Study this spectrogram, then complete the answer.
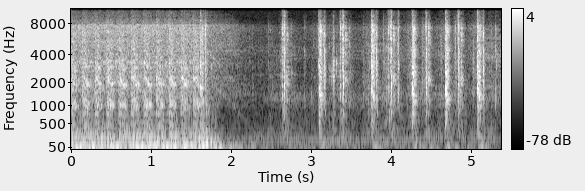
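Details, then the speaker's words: RX7 with 2JZ-GTE VVTi swap, owner suspects poor previous wiring causes hard starting: rapid steady cranking at about four beats a second without catching, then stops with clicks; extended cranking, no start, cause unconfirmed. "this car does have a problem starting whoever did the wiring in this car before they didn't do a really good job car does not really like to start"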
